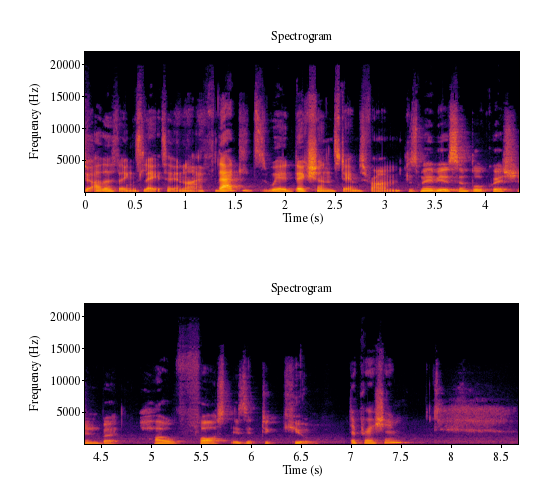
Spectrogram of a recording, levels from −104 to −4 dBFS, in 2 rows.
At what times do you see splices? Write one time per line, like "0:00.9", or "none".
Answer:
0:03.2
0:04.8
0:06.8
